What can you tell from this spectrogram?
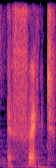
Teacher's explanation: The accent falls on the second syllable.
